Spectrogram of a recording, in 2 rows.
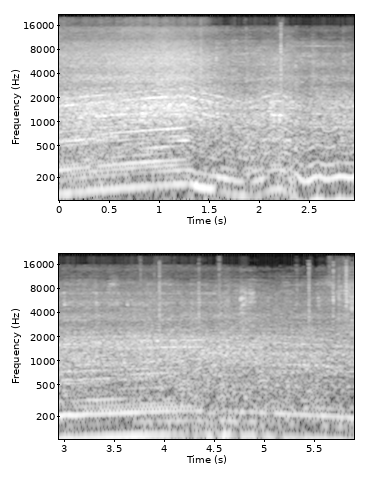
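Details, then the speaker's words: Pontiac Fiero with GM Iron Duke four-cylinder under hard throttle: engine note climbs smoothly through the gears with no knocks or rattles, doesn't sound bad, pulling healthily. "You know, it doesn't sound bad for a 4-banger."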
